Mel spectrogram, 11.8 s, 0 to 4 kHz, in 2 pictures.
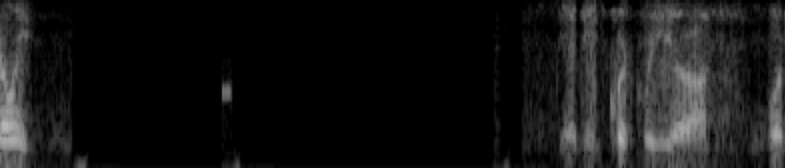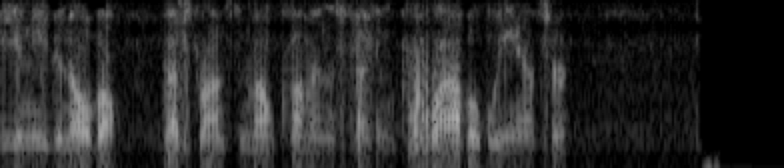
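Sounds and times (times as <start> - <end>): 
faint steady electrical hum: 0.0 - 11.7
speech: 4.2 - 10.3.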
